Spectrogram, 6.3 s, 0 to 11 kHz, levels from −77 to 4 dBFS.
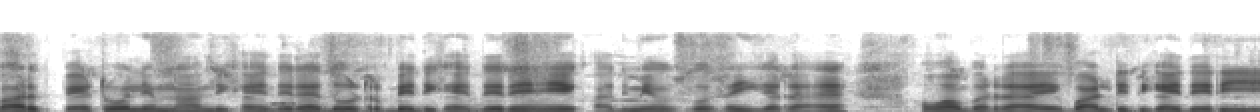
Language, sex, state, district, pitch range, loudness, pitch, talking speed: Hindi, male, Rajasthan, Bikaner, 90-100 Hz, -20 LUFS, 90 Hz, 285 wpm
